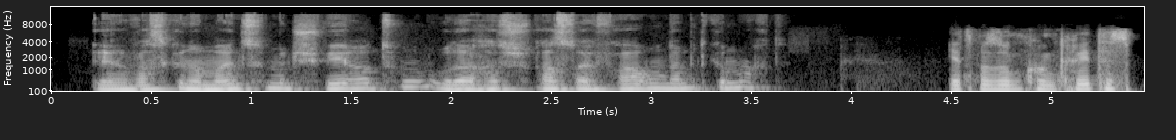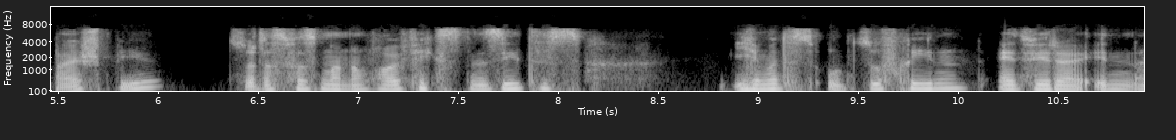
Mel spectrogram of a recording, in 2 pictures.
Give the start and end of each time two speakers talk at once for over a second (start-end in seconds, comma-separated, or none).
none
